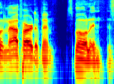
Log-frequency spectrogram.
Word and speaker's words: Smolin: yeah Lee small and I've heard of him Smalling is how you say it yeah well there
